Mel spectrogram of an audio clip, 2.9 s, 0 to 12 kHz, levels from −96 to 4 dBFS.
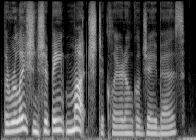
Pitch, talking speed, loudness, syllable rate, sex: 195 Hz, 145 wpm, -16 LUFS, 5.2 syllables/s, female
